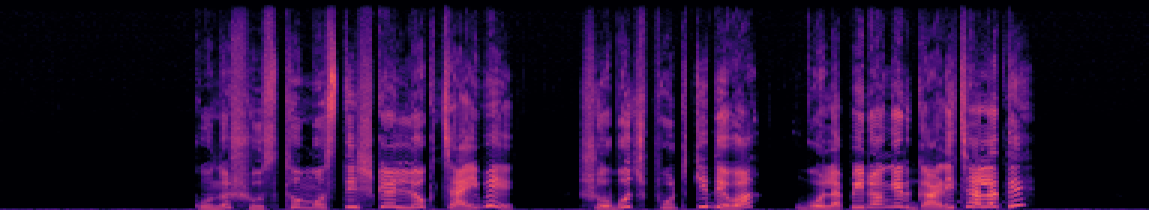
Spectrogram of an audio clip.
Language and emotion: Bengali, disgusted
